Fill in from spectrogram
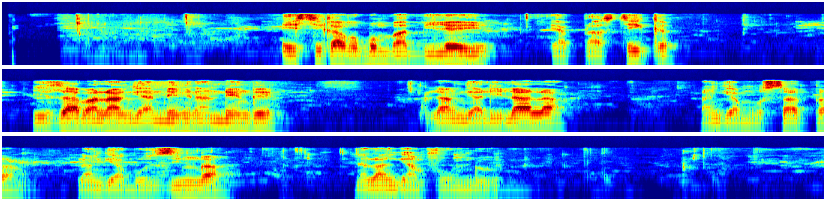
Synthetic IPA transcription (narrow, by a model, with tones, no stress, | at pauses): e˨si˦ka˦ko˨bo˦mba˨bi˨le˦ja˨pla˨sti˦k | e˨za˦˨ba˨la˦ŋɡi˨ja˨nde˦ŋɡe˦na˨nde˦ŋɡe˦ | la˦ŋɡi˨ja˨li˨la˦la˦ | la˦ŋɡi˨ja˨mo˨sa˦ka˦la˦ŋɡi˨ja˨bo˨zi˦ŋɡa˦ | na˨la˦ŋɡi˨ja˨ɱfu˨ndṵ˦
